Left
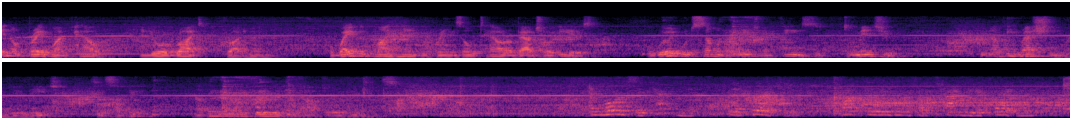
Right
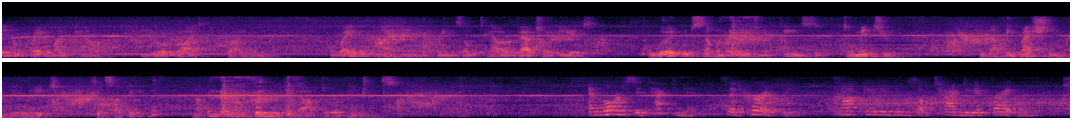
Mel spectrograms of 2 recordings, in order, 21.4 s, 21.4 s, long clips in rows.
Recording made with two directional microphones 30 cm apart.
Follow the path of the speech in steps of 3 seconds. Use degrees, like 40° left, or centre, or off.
30° left, 10° left, 20° right, 40° right, 50° right, 50° right, 50° right.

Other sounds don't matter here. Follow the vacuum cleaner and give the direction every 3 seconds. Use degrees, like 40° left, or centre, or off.
60° right, 60° right, 60° right, 40° right, 10° right, 40° left, 60° left.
